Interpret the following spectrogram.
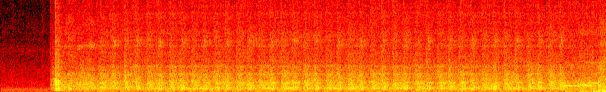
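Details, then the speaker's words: Fish house camper generator, not started in months since midwinter, when it was hard to start until the oil alert was unhooked: it catches at once and settles into a steady even run with no misses or knocks, a healthy start. "Fired it up, and now I just shut the gas off and I'll let it run out. I'll fire it up again before we leave. Just wanted to make sure that it started right now though."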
